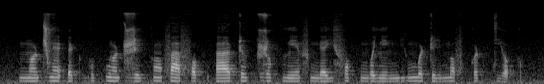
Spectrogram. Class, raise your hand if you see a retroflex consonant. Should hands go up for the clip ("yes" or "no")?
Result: yes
